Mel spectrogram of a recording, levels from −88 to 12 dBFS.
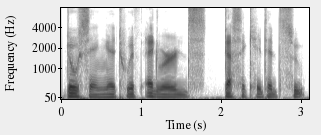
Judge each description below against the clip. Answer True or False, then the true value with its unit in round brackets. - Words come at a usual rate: False (115 wpm)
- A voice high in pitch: False (85 Hz)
